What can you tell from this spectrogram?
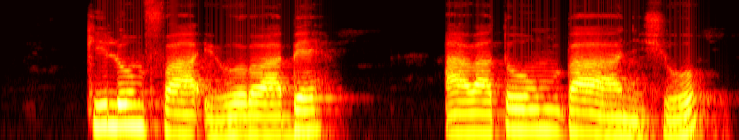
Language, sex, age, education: Yoruba, male, 46-60, tertiary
